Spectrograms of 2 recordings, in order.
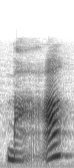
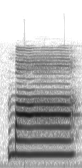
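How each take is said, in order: First: The pitch falls and then rises. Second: The pitch stays high and level. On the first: "a falling and then rising tone" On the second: "a high-pitched, flat tone"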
